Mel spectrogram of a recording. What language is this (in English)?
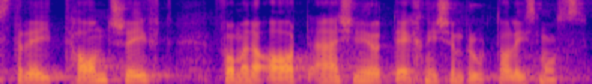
Swiss German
